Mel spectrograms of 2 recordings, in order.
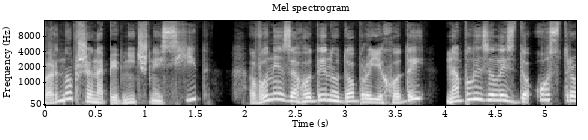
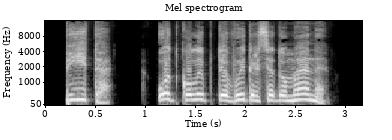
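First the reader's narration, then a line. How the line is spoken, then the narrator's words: Joyful shout. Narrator (Ukrainian): радісно закричав Ян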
